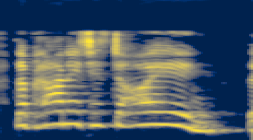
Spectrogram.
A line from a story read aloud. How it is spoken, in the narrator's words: they cried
